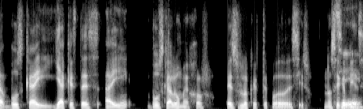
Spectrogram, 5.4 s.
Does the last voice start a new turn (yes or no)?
yes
